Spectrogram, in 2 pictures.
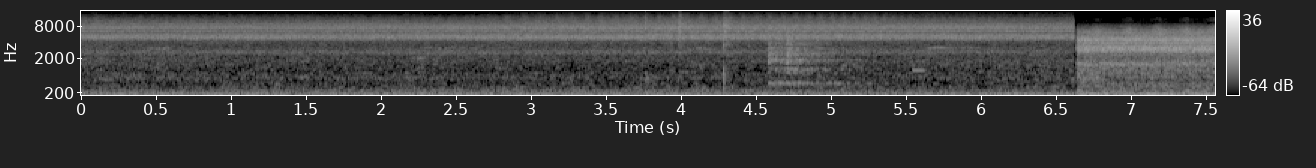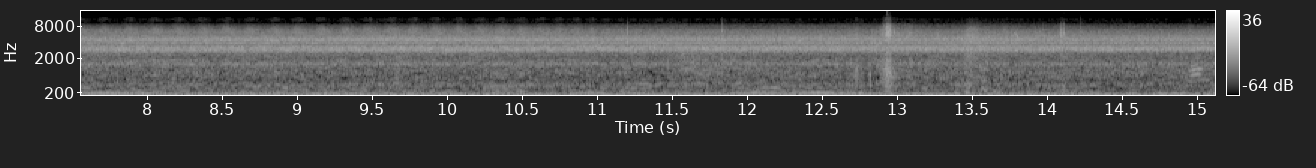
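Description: Steady outdoor insect chorus, a continuous high-pitched drone, which abruptly gets louder and lower-pitched about six and a half seconds in. A single sharp click comes near the end.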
